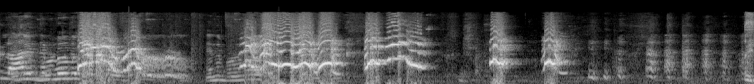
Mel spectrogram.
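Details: Alaskan Malamute puppy about eight or nine weeks old, Calgary, Canada, 2012, showing aggression toward an adult German Shepherd: high, wavering, harmonic yips and whiny barks in quick bursts with short gaps, with a person's voice nearby.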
